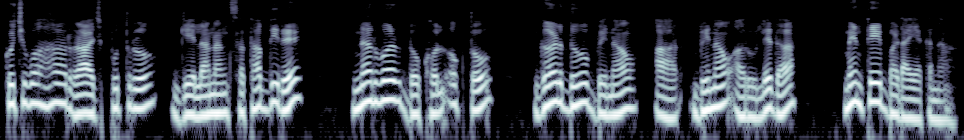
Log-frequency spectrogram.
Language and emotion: Santali, neutral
